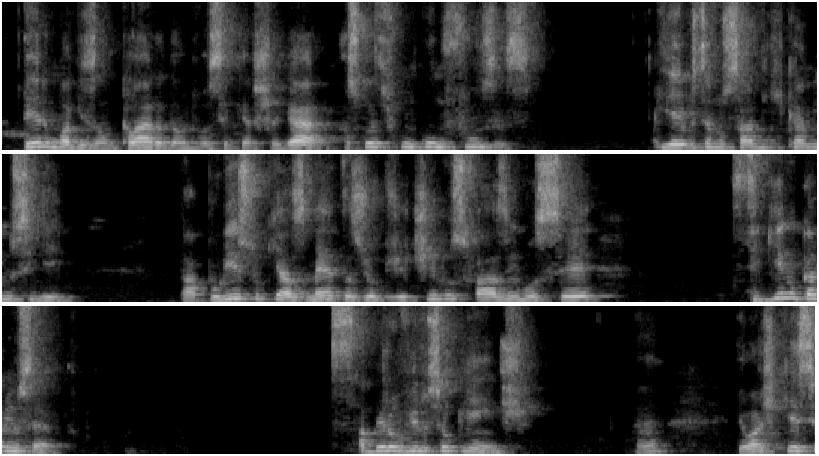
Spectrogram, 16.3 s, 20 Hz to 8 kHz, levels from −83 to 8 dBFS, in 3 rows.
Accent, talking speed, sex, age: Brazilian, 165 wpm, male, 50-69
